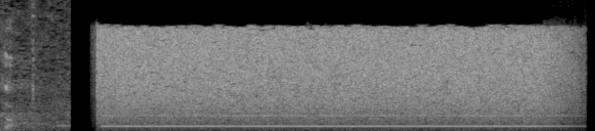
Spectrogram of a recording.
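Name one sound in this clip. A steady beep tone sounds.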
